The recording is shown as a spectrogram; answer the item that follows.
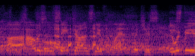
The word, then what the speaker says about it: Newfoundland: So it's spelled like Newfoundland, but you don't say Newfoundland. You say Newfoundland. Okay, we say Newfoundland. Yeah, well, I'm used to it Newfoundland. It's almost more like Finland than Foundland.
